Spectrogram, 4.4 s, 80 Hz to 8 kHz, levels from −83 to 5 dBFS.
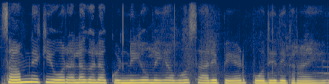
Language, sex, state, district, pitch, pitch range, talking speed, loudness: Hindi, female, Madhya Pradesh, Bhopal, 235 Hz, 220-250 Hz, 190 wpm, -11 LUFS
